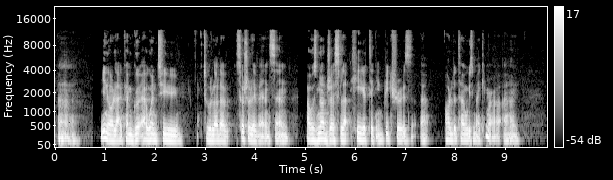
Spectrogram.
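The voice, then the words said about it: Strong French accent. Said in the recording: “being French and having a strong accent”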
